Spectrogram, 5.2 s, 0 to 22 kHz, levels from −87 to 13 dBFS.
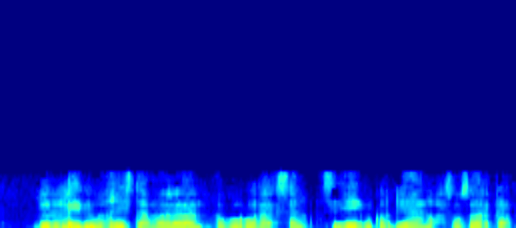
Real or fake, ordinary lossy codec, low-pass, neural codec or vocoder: fake; MP3, 24 kbps; 5.4 kHz; codec, 44.1 kHz, 2.6 kbps, DAC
